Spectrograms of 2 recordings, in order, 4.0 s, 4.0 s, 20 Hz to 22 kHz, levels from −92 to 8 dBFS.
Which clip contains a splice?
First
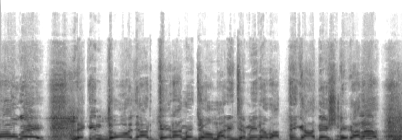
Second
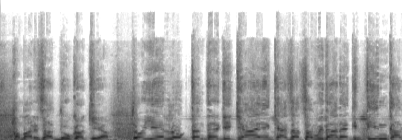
second; 1 cut; at 1.2 s

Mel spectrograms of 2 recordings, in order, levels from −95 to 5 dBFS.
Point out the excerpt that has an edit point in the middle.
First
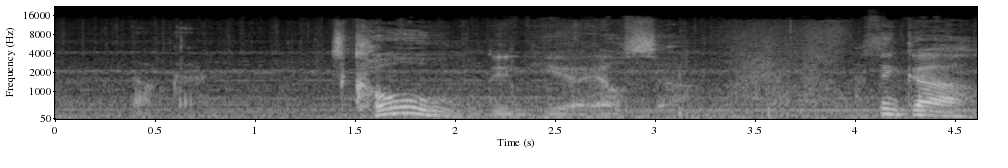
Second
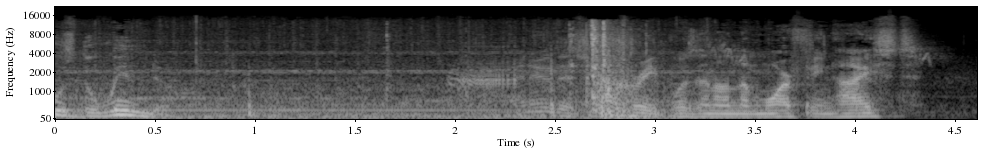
second; 1 cut; at 2.9 s

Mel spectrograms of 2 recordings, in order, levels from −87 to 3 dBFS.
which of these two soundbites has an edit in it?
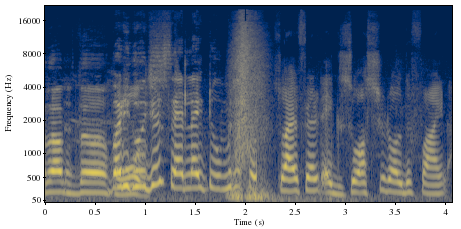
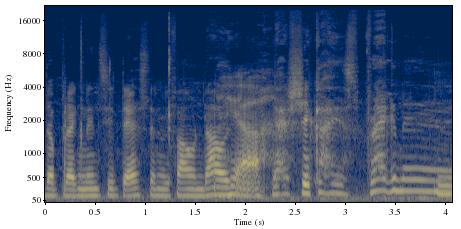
first; 1 cut; at 2.1 s

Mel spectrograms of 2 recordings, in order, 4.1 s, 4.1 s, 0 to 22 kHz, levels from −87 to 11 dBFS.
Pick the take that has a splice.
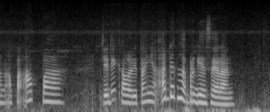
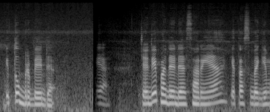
second; 1 cut; at 1.6 s

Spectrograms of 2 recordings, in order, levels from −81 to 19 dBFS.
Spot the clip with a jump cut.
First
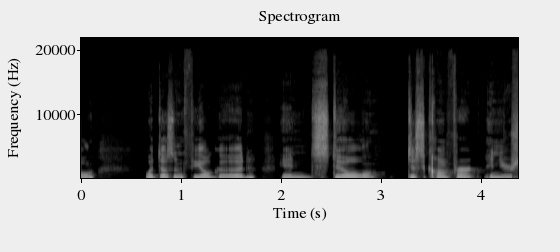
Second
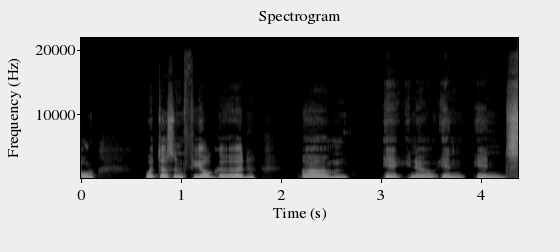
first; 1 cut; at 1.9 s

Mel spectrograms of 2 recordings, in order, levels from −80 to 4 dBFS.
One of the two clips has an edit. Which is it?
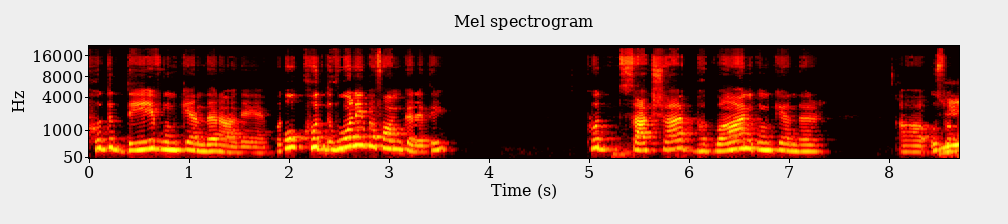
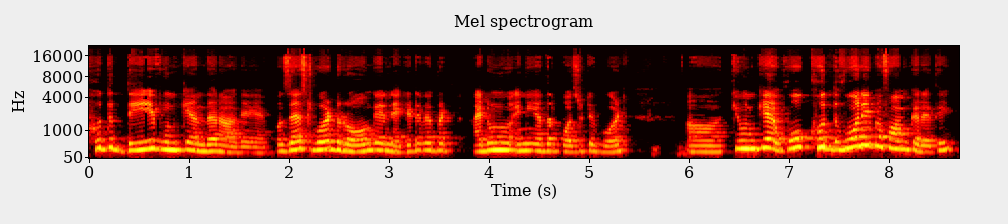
first; 1 cut; at 1.9 s

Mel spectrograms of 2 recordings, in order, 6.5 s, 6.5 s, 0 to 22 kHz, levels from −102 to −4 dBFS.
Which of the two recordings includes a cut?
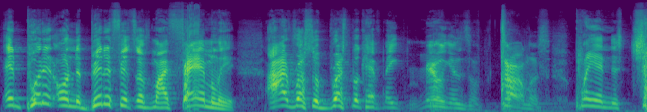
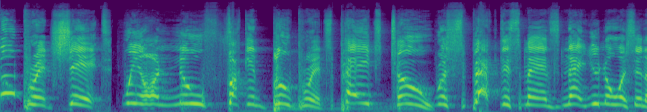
second; 2 cuts; at 1.1 s, 4.3 s

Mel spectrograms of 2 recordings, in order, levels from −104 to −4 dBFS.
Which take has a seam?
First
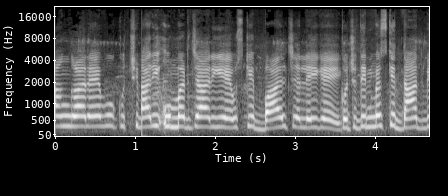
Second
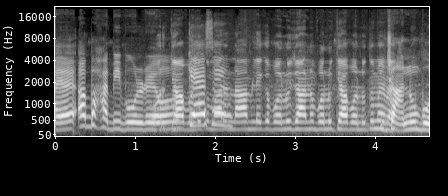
first; 2 cuts; at 1.1 s, 3.5 s

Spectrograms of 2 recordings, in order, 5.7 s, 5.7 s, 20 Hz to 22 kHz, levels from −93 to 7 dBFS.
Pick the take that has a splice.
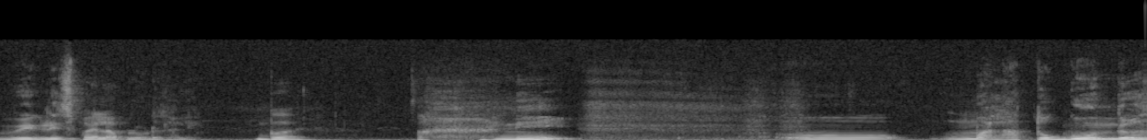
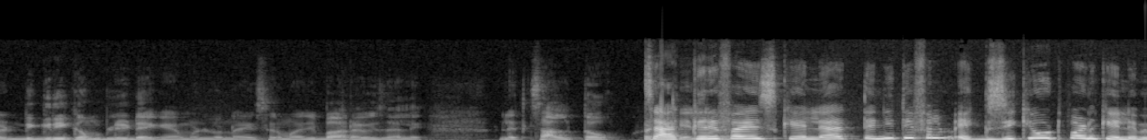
second; 1 cut; at 3.2 s

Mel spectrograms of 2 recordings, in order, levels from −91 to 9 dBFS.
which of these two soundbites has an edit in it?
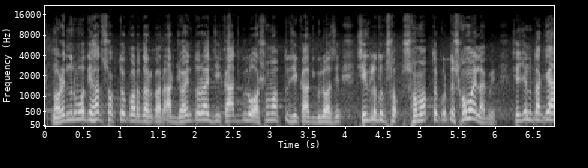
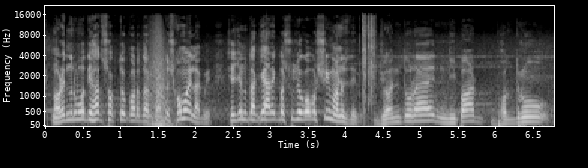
second; 2 cuts; at 1.5 s, 4.3 s

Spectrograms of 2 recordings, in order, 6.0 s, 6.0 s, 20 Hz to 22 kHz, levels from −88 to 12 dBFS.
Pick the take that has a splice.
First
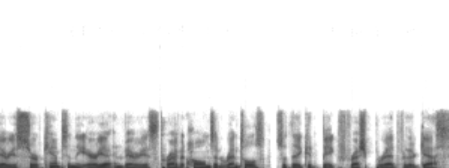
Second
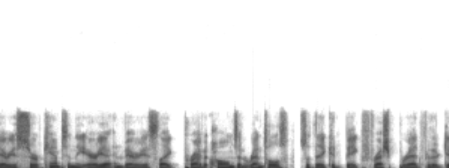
first; 1 cut; at 2.0 s

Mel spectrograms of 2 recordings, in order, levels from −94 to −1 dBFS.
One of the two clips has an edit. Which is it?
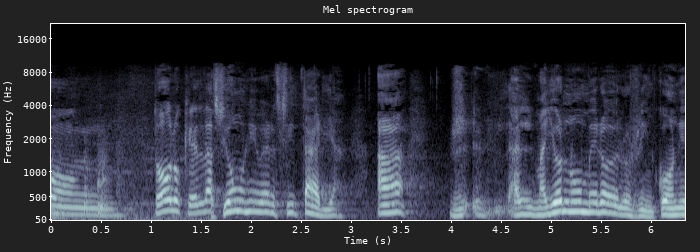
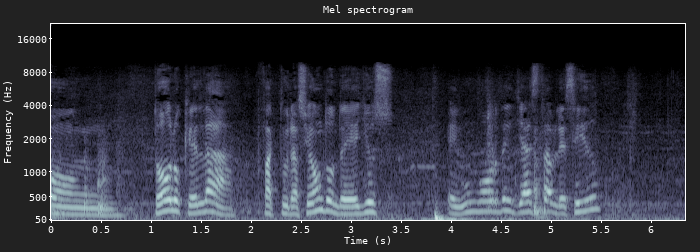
second; 1 cut; at 1.6 s

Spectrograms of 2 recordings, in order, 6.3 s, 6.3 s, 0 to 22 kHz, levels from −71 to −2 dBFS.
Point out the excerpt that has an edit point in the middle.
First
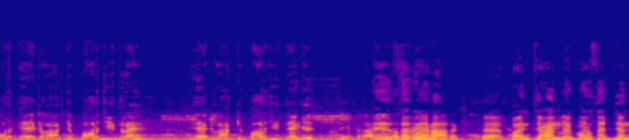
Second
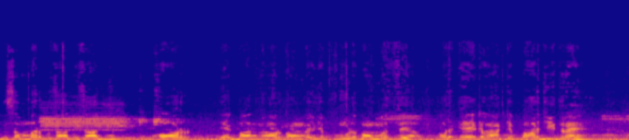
first; 1 cut; at 3.8 s

